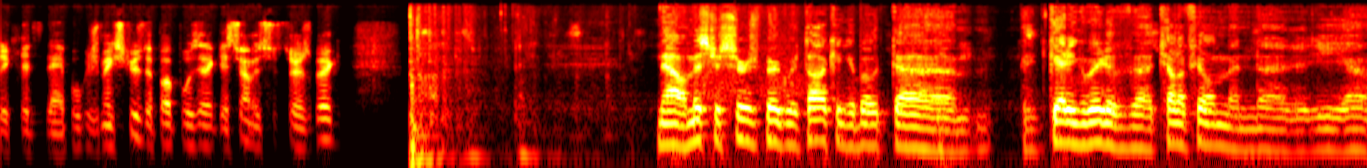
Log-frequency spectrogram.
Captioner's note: speaking French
